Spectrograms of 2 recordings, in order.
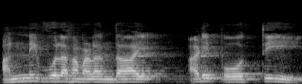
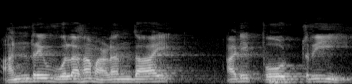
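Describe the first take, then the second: First: The clusters are softened to nn and tt. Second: The ndr and tr clusters are pronounced fully. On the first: "சொல்லும்போது அன்னி உலகம் அளந்தாய் அடி போத்தி அப்படின்னு சொன்னேன்" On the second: "அப்படின்னு தான் சொல்லியிருக்கணும்"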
